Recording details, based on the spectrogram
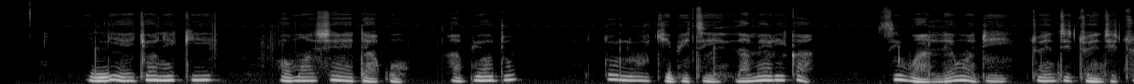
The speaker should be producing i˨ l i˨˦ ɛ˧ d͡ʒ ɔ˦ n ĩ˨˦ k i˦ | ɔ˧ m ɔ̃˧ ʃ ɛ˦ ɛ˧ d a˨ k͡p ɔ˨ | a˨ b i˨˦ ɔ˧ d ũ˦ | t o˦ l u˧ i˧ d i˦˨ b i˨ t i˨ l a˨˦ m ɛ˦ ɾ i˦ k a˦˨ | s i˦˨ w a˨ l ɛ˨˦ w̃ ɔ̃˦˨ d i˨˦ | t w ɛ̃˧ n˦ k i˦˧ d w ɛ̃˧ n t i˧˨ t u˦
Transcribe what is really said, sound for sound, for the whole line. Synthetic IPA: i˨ l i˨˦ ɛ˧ d͡ʒ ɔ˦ n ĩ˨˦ k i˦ | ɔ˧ m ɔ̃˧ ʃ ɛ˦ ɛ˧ d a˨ k͡p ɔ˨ | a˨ b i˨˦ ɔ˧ d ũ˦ | t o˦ l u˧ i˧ d͡ʒ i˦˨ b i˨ t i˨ l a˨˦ m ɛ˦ ɾ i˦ k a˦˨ | s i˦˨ w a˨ l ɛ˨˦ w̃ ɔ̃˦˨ d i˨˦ | t w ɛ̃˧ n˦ t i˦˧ t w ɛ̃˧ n t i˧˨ t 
